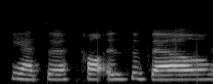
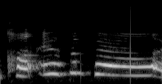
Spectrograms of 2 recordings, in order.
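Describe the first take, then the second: First: Said in the usual way. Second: Higher, louder, voice breaking into tears; choked-up crying. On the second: Real, not acted. Reviewer tearing up over Cole's first call, voice breaking. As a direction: let it catch as the tears come.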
